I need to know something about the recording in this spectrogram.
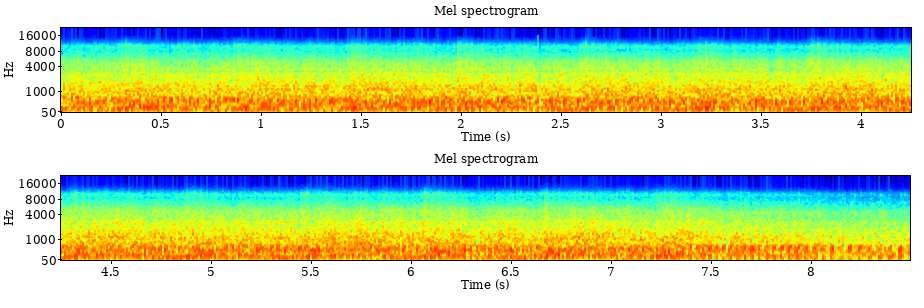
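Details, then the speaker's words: Neglected snow blower engine, with only fluid poured down the intake and a cleaned spark plug: it runs but rises and sags unevenly, a surging idle. "well she runs that's a beautiful thing but uh she's searching like a bloodhound so i gotta get that call obviously"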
